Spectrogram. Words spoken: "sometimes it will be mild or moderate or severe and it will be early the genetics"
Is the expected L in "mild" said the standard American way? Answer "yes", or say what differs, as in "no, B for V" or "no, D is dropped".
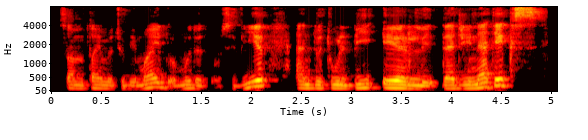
no, L is dropped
